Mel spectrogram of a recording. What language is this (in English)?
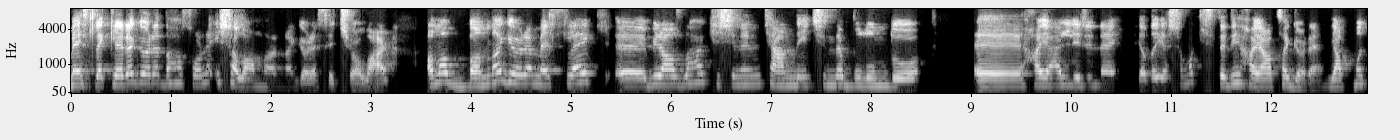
Turkish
